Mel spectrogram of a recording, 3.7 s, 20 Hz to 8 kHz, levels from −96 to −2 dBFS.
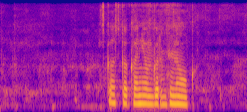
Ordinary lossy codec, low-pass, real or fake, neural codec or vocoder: none; 7.2 kHz; fake; codec, 16 kHz, 4 kbps, X-Codec, WavLM features, trained on Multilingual LibriSpeech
